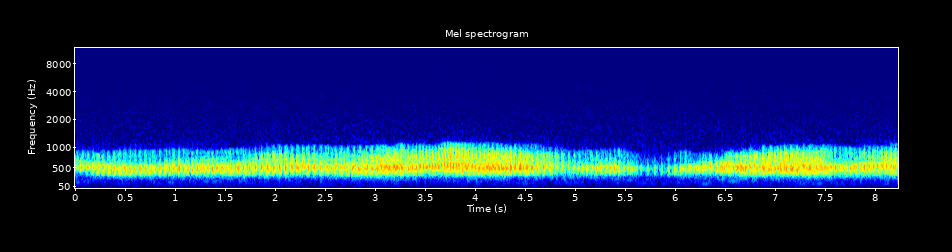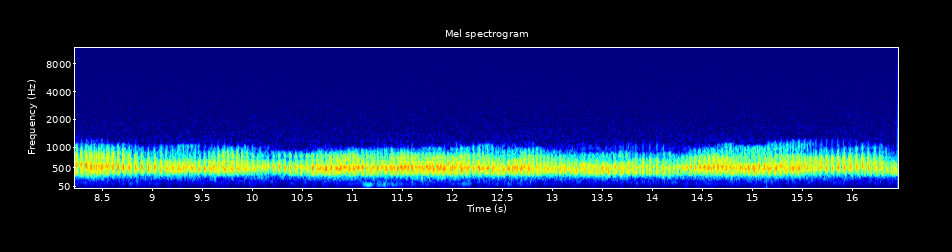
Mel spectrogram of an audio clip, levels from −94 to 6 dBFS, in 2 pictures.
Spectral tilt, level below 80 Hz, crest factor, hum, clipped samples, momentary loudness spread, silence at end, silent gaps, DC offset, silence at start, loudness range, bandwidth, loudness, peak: -8 dB/octave; under -90 dBFS; 18 dB; none; under 0.1%; 8 LU; 0 s; none; under 0.1%; 0 s; 2 LU; 1.2 kHz; -25 LUFS; -8 dBFS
